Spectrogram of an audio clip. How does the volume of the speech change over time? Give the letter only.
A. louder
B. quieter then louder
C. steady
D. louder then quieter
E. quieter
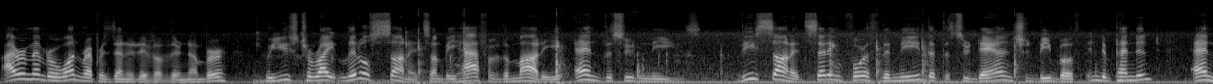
C.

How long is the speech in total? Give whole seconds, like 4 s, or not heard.
12 s.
